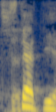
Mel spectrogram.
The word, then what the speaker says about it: Stetson: 14 teams are participating in that, and I think a team named Stenson. – Stetson. – Yeah, that's how you pronounce it. S-T-E-T. – Yeah, just like the cowboy hat, Stetson.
